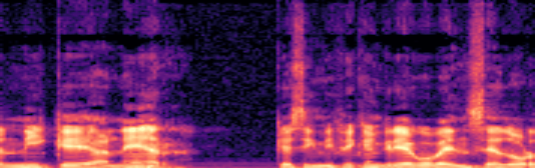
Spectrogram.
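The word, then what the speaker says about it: Νικάνωρ: Nicanor en griego se pronuncia Nikeaner, que significa en griego vencedor de los hombres.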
